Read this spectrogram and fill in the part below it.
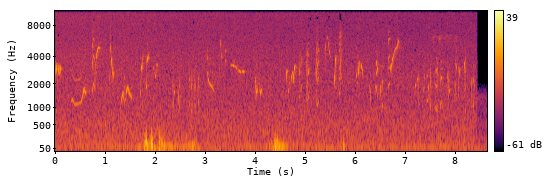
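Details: Caged bulbul, arriving quietly and then leaping at its cage hard enough almost to break it, gives a busy run of short whistled and chirping notes, many rising or falling, repeated throughout, with a few low thumps from the cage.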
